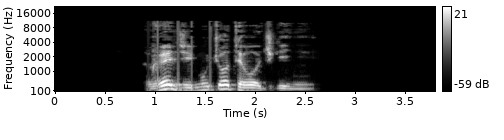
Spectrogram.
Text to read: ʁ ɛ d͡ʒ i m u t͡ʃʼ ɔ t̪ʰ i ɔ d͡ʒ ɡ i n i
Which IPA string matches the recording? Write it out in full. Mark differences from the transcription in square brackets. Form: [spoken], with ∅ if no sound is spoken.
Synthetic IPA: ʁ ɛ d͡ʒ i m u t͡ʃʼ ɔ t̪ʰ [ɛ] ɔ d͡ʒ ɡ i n i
